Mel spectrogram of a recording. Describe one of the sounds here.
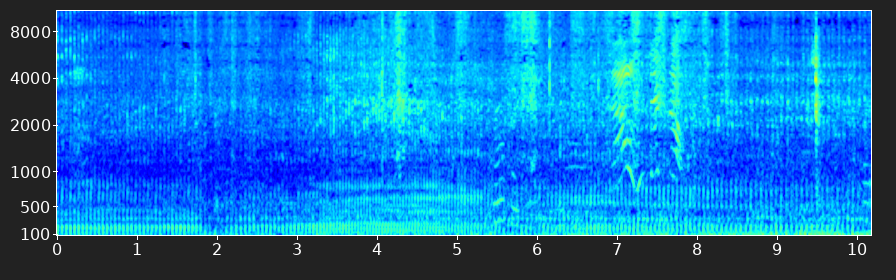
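A plastic bag rustles as greens are stuffed into it.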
